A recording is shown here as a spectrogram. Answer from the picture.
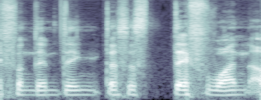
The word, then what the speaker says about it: Devuan: Und so gibt es auch ein paar Leute, die Debian gerne ohne Systemd hätten und haben jetzt da quasi neues Debian Devuyan. – Es wird Devuan ausgesprochen, habe ich vorher gerade gelesen.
